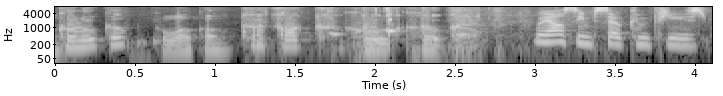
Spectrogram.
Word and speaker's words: Cuoco: Cuoco.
